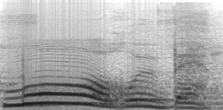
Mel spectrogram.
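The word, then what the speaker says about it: Mohrrübe: Читается как морюбе.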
